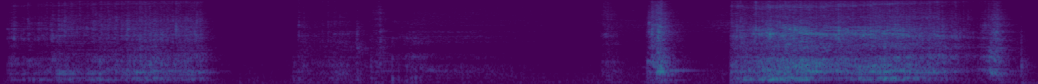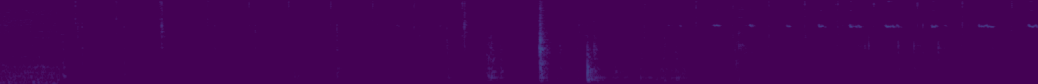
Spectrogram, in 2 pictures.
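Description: Rubbing and scraping noises as a caulking gun lays sealant along a tub flange, loudest about three to five seconds in. After that come scattered faint clicks and, near the end, a quick run of faint high ticks.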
